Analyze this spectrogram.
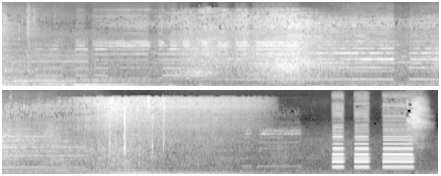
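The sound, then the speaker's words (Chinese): Car horns honk in a traffic jam: sustained tonal blares ring out over a rumble of engines, then three short sharp beeps close the sequence, with no voices. “还没到下班时间，怎么就堵车了？”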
